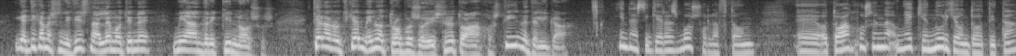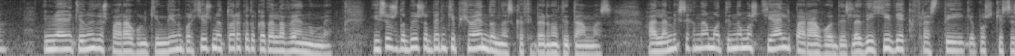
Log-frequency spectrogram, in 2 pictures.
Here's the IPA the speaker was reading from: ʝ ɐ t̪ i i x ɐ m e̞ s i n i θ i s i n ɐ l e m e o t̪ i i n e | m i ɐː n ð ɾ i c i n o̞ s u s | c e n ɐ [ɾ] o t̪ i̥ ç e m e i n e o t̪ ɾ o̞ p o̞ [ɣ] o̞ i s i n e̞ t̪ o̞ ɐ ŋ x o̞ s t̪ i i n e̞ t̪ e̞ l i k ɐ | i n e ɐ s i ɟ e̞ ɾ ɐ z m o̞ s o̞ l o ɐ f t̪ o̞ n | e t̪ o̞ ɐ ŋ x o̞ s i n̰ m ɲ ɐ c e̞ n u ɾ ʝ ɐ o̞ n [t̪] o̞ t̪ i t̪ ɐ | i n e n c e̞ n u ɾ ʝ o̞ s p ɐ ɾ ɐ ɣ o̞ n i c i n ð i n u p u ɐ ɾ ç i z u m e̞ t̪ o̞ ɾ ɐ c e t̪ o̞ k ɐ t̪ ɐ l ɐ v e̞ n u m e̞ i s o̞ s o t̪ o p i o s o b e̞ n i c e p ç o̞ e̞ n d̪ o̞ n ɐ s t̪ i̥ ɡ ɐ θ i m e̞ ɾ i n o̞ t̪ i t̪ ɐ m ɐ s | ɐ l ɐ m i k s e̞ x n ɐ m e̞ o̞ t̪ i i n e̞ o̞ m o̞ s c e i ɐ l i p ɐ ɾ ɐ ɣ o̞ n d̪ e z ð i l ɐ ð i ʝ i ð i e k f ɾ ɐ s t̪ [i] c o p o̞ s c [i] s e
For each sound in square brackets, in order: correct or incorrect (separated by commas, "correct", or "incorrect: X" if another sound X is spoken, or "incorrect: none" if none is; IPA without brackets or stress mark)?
correct, incorrect: z, incorrect: d̪, correct, incorrect: e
